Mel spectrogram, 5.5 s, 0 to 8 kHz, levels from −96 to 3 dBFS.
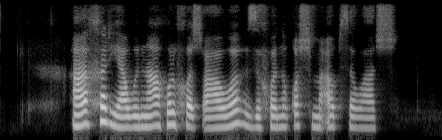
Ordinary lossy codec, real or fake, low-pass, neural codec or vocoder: Opus, 64 kbps; fake; 7.2 kHz; codec, 24 kHz, 0.9 kbps, DualCodec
